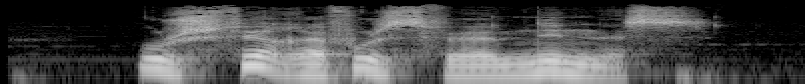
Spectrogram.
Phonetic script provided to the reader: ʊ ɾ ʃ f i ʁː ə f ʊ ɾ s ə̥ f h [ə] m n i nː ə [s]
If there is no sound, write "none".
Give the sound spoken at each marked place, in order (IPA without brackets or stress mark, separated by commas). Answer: ə, s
